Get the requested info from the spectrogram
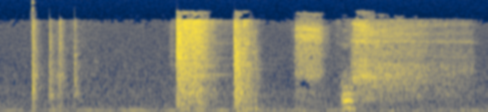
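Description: Kitchenware being handled on a counter: a few light clicks about half a second in, then four louder scraping, rustling noises, the last fading out over about two seconds. A low steady hum runs underneath.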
